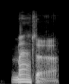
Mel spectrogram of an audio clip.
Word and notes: matter: British English

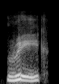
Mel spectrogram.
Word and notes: wreak: Indian

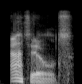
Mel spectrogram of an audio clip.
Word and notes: atilt: British English

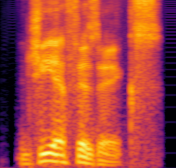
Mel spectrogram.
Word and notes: geophysics: British English

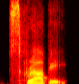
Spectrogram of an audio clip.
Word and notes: scrappy: Indian

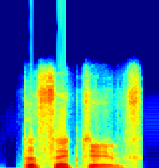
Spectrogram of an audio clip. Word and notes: perfective: British English

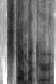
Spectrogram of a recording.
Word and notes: stomacher: American English

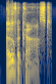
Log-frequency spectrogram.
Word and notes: overcast: British English

